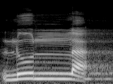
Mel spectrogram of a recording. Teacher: Maka sudah jelas yang menjadi huruf syamsiyah di sini adalah la, bukan za. Cara bacanya, lamnya langsung dimasukkan ke dalam lam huruf syamsiyah. Lulla dengan cara ditekan. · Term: idgham syamsiyah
